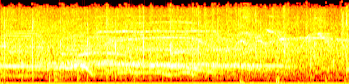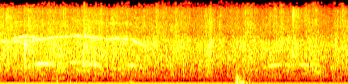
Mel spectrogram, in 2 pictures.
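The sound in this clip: Loud audience applause welcoming musicians onto a stage, a steady dense wash of clapping with a few bright whistles riding over it, easing slightly toward the end.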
